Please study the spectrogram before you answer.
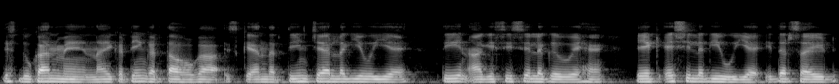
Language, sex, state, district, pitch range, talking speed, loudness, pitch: Hindi, male, Rajasthan, Bikaner, 115-130 Hz, 200 wpm, -17 LUFS, 120 Hz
